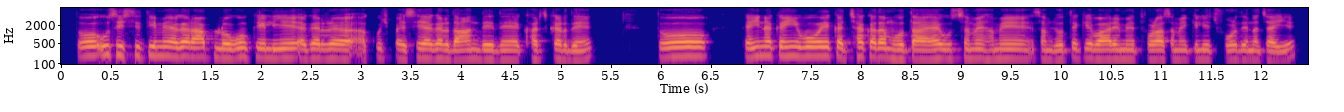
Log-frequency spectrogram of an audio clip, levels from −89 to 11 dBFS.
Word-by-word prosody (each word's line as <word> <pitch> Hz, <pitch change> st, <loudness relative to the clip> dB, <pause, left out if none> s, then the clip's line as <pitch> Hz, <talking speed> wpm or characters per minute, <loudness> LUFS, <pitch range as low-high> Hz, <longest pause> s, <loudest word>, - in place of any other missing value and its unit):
तो 190 Hz, +2 st, +2 dB
उस 210 Hz, 0 st, -4 dB
स्थिति 195 Hz, 0 st, -3 dB
में 190 Hz, 0 st, -1 dB
अगर 185 Hz, +1 st, +5 dB
आप 175 Hz, 0 st, +3 dB
लोगों 165 Hz, +2 st, +2 dB
के 170 Hz, -, 0 dB
लिए 165 Hz, +1 st, 0 dB
अगर 160 Hz, +1 st, +1 dB, 0.5 s
कुछ 165 Hz, -2 st, -11 dB
पैसे 155 Hz, +2 st, -2 dB
अगर 155 Hz, -1 st, +2 dB
दान 145 Hz, +2 st, +1 dB
दे 150 Hz, 0 st, +2 dB
दें, 145 Hz, 0 st, -3 dB
ख़र्च 150 Hz, 0 st, -5 dB
कर 150 Hz, -2 st, 0 dB
दें, 140 Hz, +3 st, -3 dB, 0.7 s
तो 185 Hz, +2 st, +4 dB, 0.3 s
कहीं 170 Hz, +2 st, +1 dB
न 195 Hz, -, +1 dB
कहीं 190 Hz, 0 st, +1 dB
वो 185 Hz, +1 st, +3 dB
एक 190 Hz, -1 st, +2 dB
अच्छा 180 Hz, -, 0 dB
कदम 175 Hz, -2 st, +4 dB
होता 150 Hz, -1 st, +1 dB
है। 150 Hz, +1 st, +3 dB
उस 155 Hz, 0 st, -5 dB
समय 160 Hz, 0 st, -3 dB
हमें 155 Hz, 0 st, -4 dB
समझौते 145 Hz, +2 st, -5 dB
के 160 Hz, +1 st, -3 dB
बारे 150 Hz, 0 st, +3 dB
में 150 Hz, 0 st, -5 dB
थोड़ा 150 Hz, 0 st, +1 dB
समय 150 Hz, 0 st, -8 dB
के 150 Hz, +1 st, -10 dB
लिए 150 Hz, 0 st, -5 dB
छोड़ 145 Hz, +1 st, -5 dB
देना 145 Hz, 0 st, -4 dB
चाहिए। 135 Hz, 0 st, -3 dB
155 Hz, 205 wpm, -23 LUFS, 150-175 Hz, 0.7 s, अगर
